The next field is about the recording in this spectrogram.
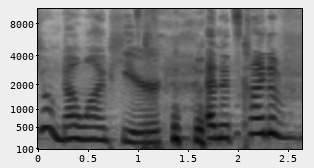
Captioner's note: chuckling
